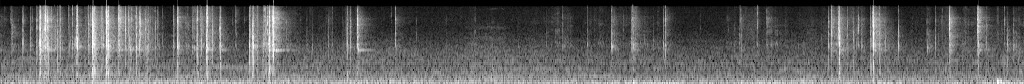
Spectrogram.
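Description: Fingertips twist the layers of a hand-sized black plastic Pyraminx, a pyramid twisty puzzle with coloured stickers and a hollow mechanism. It makes rapid, bright plastic clicks, dense in the first three seconds, then a quieter pause, then scattered clicks toward the end.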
